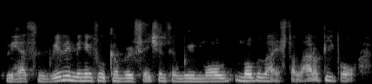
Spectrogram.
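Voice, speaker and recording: A man speaking as a guest organizer in a casual interview, halting and searching for his words, on slightly muffled audio. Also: fairly high pitch, fairly even intonation, creaky, mellow, slightly rough. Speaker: guest, political organizer and advisor.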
